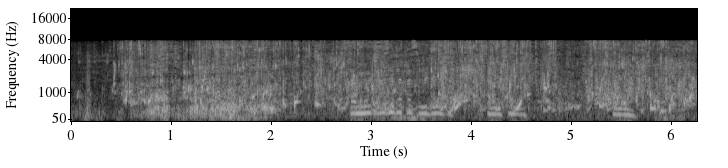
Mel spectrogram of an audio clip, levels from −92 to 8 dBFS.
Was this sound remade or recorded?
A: recorded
